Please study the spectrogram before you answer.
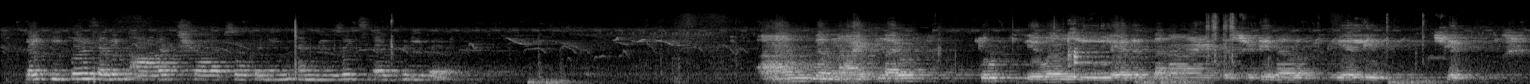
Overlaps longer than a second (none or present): none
